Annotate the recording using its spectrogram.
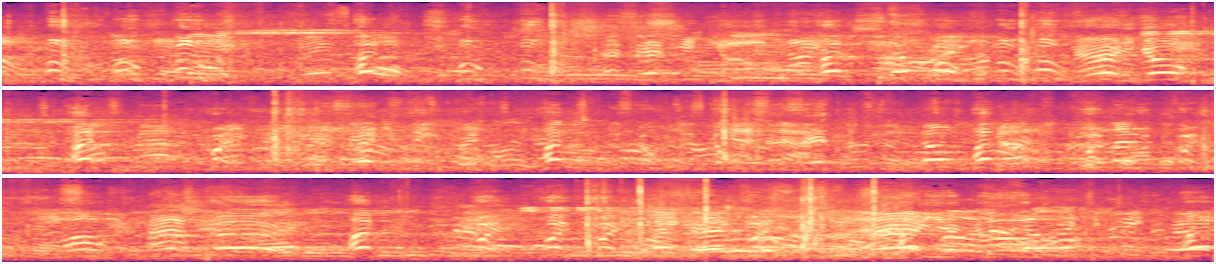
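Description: Football players' pads thud and clack as they collide.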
